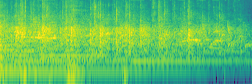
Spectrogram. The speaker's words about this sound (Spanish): Dese un aplauso, dese un aplauso que acaben de subir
